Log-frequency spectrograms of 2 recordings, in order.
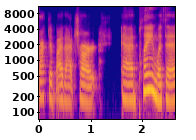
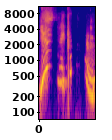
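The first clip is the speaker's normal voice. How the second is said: put-on tiny, cute, very high little child voice; 12 semitones higher, 4 dB louder than usual. Retelling a child's answer, imitating a cute little voice. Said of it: "in that cute little voice".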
